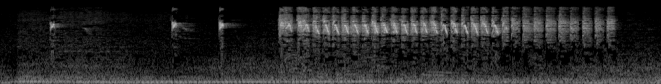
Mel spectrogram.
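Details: Little spiderhunter sound used as a lure for birds: three sharp, very high chips spaced apart, then a fast, even trill of high metallic notes lasting about three seconds before fading out. Faint low hum underneath.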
